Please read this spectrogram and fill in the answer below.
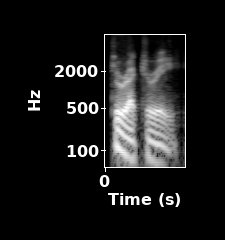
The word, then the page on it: directory: American English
